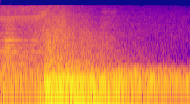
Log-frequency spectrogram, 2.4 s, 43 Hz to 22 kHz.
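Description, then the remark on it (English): A single deep explosion booms, its low rumble swelling after a rushing onset and then slowly fading away, with no voices present. “This yep. is our 75th explosion.”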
